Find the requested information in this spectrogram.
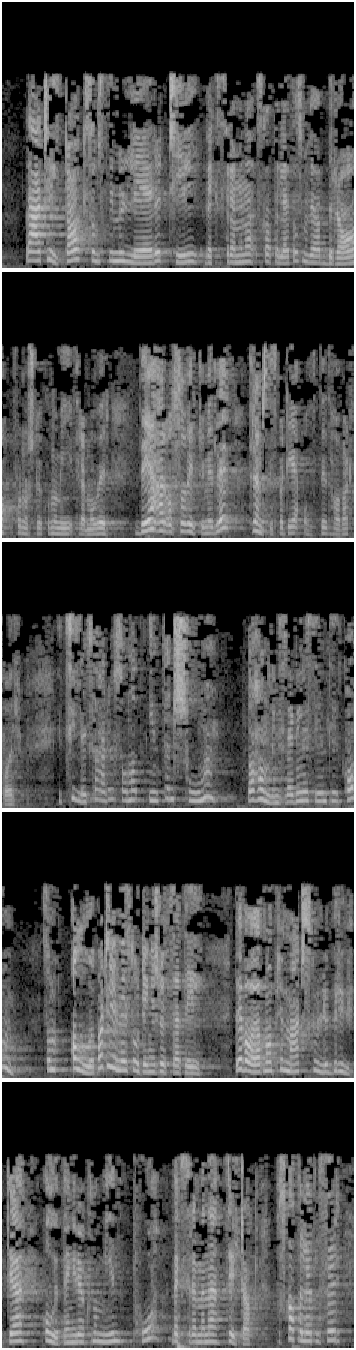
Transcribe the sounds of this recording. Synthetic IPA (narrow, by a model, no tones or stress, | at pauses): d̪̥ɛæʈʰɪlt̪ɑːksɔmst̪ɪmʉleːɾəʈʰɪlʋɛkst̪fɾɛmːənəskɑt̪ːəleːt̪əsɔmʋɪæɾbɾɑːfɔɳɔʂkœkʊnʊmiːfɾɛmːoːʋəɾ | d̪ɛæɾɔsːɔʋɪɾkəmɪd̪ləɾfɾɛmst̪ɾɪd̪spɑʈiːəʔɑlt̪ɪd̪ɦɑɾʋæʈːfɔɾ | ɪt̪ʰɪlːɛɡsɔæɖɛjʊsɔnːɑt̪ɪnt̪ʰɛnʂuːnn̩ | d̪ɑɦɑnd̪lɪŋsɾeːɡln̩ɪsiːnt̪ʰiːd̪kʰɔmːsɔmʔɑlːəpɑʈiːənəɪst̪uːʈɪŋːəʂɭʉt̪ːəsæɪt̪ʰɪl | d̪̥ɛʋɑɾjʊɑt̪mɑnpʰɾɪmæːʈskʉlːəbɾʉːkəʔɔljəpʰɛŋːəɾɪœkʊnʊmiːənpʰɔʋɛkst̪fɾɛmːənət̪ʰɪlt̪ɑːk | pʰɔskɑt̪ːəleːd̪l̩səɾ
